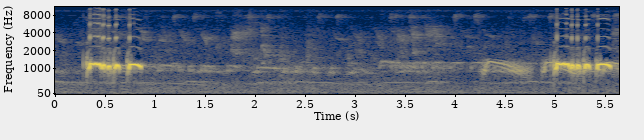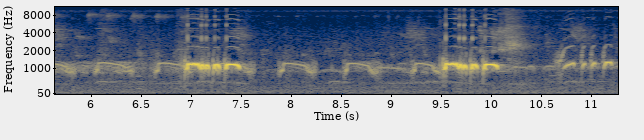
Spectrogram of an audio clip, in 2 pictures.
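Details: Local zebra dove with a big voice singing steadily, a tutor song meant to stir quiet doves: loud trilled coo bursts every two to three seconds, linked by soft arched cooing notes and a faint chirp.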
